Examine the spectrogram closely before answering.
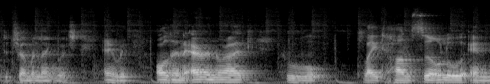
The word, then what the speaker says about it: Ehrenreich: sound in the english language uh it's then pronounced as a k so aaron reich which sounds just weird to me because i'm familiar with the german language anyway alden ehrenreich who played han solo in the solo star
